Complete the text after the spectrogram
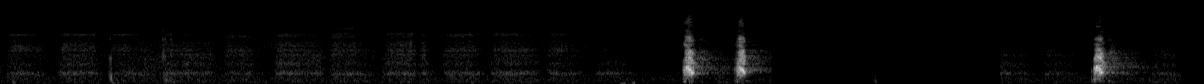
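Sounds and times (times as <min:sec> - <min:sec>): rhythmic breathing or panting: 0:00.0 - 0:06.5
dog barking: 0:06.8 - 0:07.7, 0:10.9 - 0:11.4.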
